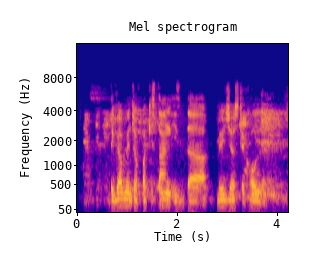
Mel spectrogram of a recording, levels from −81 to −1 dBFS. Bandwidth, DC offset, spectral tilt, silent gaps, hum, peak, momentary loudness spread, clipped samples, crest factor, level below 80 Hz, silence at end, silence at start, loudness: 7.6 kHz; under 0.1%; -4.5 dB/octave; none; none; 0 dBFS; 8 LU; under 0.1%; 18 dB; -56 dBFS; 0 s; 0.1 s; -18 LUFS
